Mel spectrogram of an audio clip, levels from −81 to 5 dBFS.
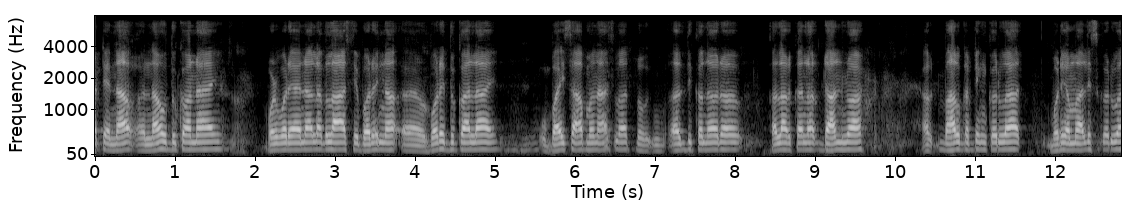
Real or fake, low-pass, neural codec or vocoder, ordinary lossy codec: fake; 7.2 kHz; codec, 24 kHz, 0.9 kbps, WavTokenizer, small release; AAC, 48 kbps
